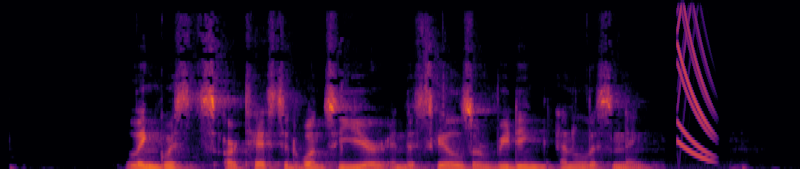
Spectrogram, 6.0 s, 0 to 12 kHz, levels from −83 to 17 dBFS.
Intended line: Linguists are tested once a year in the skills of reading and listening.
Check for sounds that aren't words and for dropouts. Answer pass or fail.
fail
